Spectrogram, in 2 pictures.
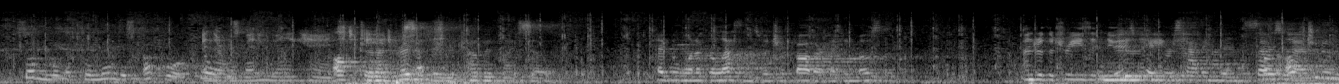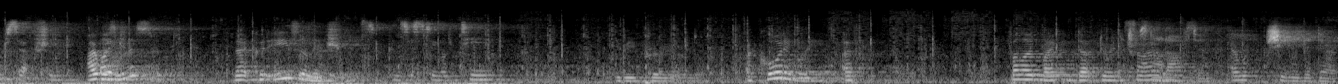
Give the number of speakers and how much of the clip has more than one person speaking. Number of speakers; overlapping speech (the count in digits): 7, about 22%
